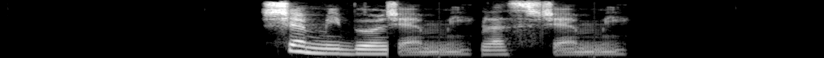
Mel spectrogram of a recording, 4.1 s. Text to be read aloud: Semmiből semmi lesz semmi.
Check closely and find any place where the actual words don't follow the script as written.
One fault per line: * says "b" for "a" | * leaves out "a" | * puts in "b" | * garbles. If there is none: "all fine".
all fine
